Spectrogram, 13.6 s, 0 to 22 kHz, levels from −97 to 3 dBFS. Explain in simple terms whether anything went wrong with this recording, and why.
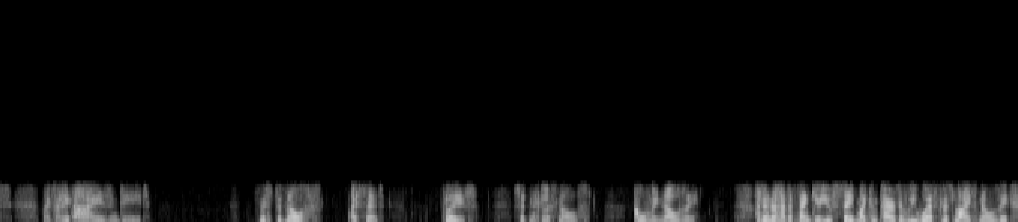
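G.729 codec damage runs through the whole clip. This phone-call codec doesn't send the real waveform; it rebuilds speech from a model of the vocal tract and pitch. That leaves a plainly audible rough, synthetic quality, and nothing above 3.7 kHz survives.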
